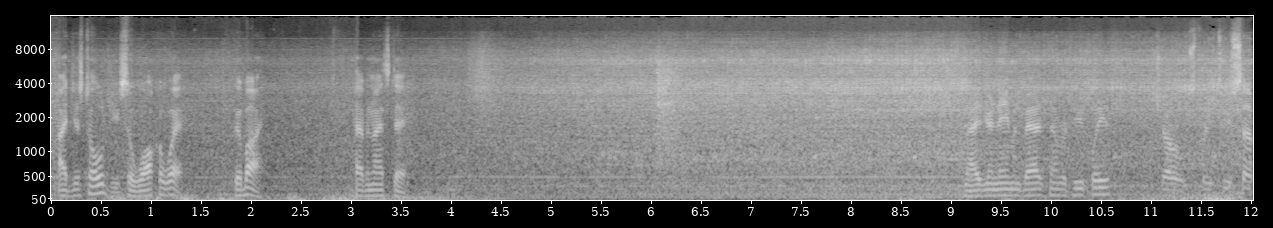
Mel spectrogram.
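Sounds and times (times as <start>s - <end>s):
vehicle engine and tyre noise: 0.0s - 12.0s.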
